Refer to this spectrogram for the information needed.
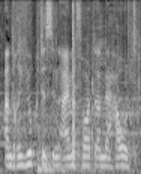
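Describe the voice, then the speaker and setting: An actor playing an earnest young monk in a radio drama, explaining things in a hesitant but knowledgeable way. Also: male voice, a little high, level tone, fast talker, music in the background, close to an everyday voice. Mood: thoughtful, earnest.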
